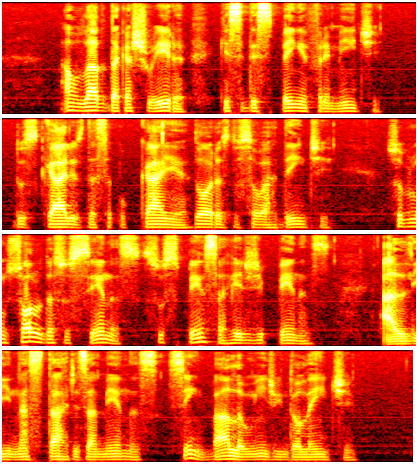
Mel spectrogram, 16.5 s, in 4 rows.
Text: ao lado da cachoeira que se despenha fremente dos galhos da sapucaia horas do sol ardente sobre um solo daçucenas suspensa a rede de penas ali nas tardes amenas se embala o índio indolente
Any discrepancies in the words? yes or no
no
